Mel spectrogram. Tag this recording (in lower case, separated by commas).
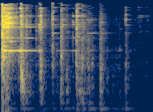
shatter, crushing, glass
